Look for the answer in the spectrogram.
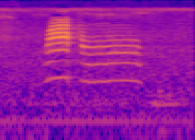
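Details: A parrot utters a two-part nasal vocalization, a loud rising first syllable then a longer level one, somewhat like a meow, in a quiet room.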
